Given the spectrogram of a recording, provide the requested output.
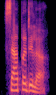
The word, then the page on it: sapodilla: Indian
